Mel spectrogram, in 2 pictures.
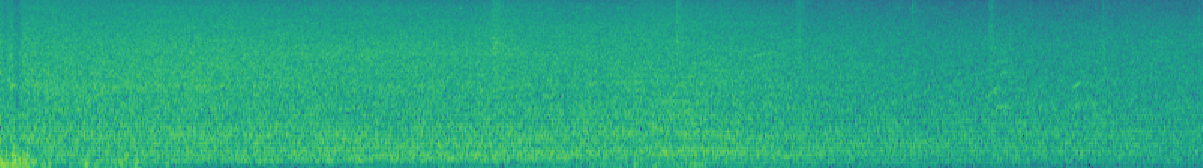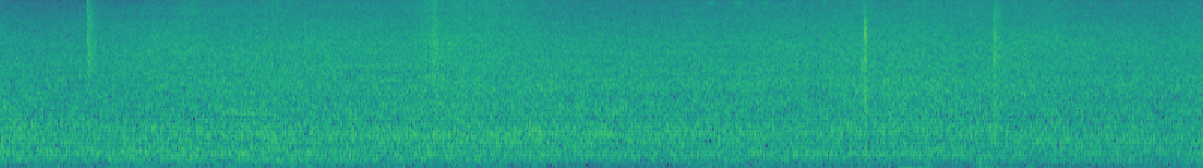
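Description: Steady wash of ocean surf breaking on a beach. About six seconds in it turns softer and duller, heard from inside a room, with a few light clicks near the end.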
